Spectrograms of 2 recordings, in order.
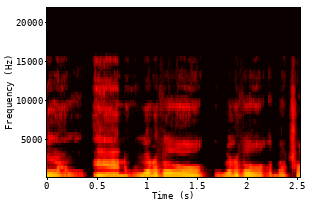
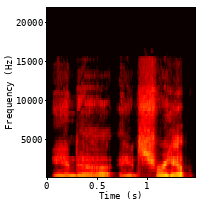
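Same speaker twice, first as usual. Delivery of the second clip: lightly hammed-up Southern accent; fake Southern accent; 2 semitones higher than usual. Coach in game-day interview praising grits, fake Southern accent. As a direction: stammer through a put-on Southern accent. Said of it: "just faking a Southern accent".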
